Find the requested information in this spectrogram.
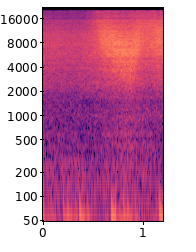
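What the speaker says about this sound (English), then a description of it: "This is meant to be a beginner airbrush." A Gaahleri Seeker beginner airbrush sprays in a brief, airy hiss that swells louder halfway through, heard close and alone.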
